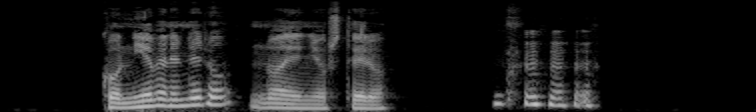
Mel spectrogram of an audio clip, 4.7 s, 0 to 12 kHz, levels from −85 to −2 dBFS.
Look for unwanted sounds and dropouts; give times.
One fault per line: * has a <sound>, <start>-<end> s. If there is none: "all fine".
* has a laugh, 3.1-3.8 s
